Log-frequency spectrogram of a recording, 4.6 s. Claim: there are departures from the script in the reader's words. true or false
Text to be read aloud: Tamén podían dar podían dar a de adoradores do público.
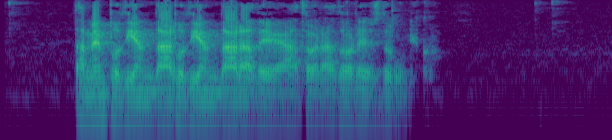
false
